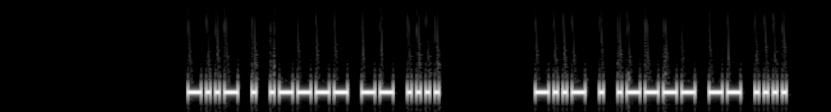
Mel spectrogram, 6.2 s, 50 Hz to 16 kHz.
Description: Morse code, heard as a keyed tone, about 34 wpm, 700 Hz. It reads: XE1MH XE1MH
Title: DXCC-100 Call Signs - 5 Characters - Repeated 3x - 35wpm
